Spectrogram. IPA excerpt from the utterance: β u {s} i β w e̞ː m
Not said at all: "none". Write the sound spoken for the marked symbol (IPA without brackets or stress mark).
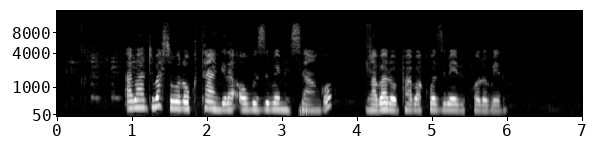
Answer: z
